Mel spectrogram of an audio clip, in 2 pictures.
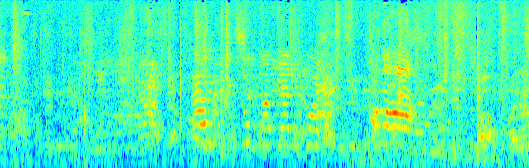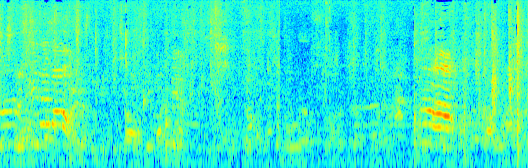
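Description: A tennis ball is struck with a racket, with a sharp pop outdoors.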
